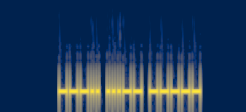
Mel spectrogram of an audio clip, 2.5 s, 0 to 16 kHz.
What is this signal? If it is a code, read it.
Morse code, heard as a keyed tone, about 44 wpm, 700 Hz. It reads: 830
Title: Numbers - 3-Digit 45wpm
